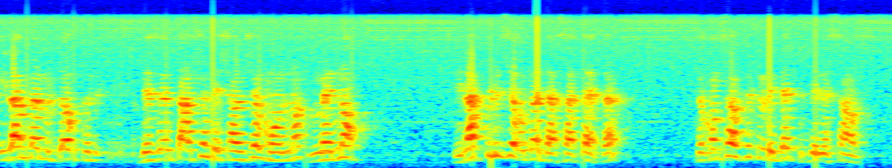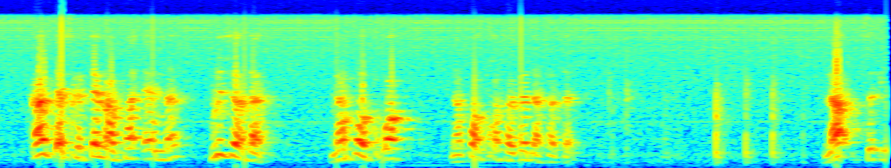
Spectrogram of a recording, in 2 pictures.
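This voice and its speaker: A man in his forties with a high, slightly mellow voice rants angrily and at length, repeating phrases, firing off rhetorical questions, and slipping into English. He was recorded indoors on a webcam, and the audio is echoey, dull, and lo-fi.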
